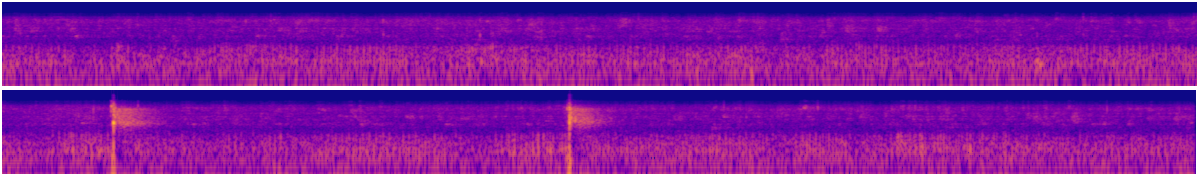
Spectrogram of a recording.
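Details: Steady broadband hiss with two sharp knocks, no animal voice present.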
